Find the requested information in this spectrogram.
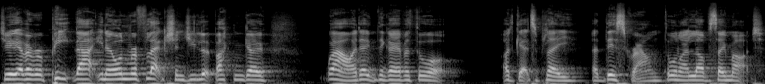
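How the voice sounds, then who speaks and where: A woman with a plain, everyday voice at a fairly quick pace, ordinary pitch variation, and a very clean recording with a silent background. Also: fairly high pitch for a woman. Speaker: podcast host. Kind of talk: interview.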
